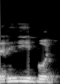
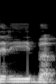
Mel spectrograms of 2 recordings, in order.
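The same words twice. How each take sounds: First: Ri, boun with the un ending said; ending the word on boun; full nunation boun. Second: Ri, b with the last b stopped, no vowel; blocked final b. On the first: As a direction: pausal form not used. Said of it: "Mais il est mieux de dire ted, ri, b". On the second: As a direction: stop on a closed b. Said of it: "On bloque la dernière lettre". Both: Shown as a demonstration.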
